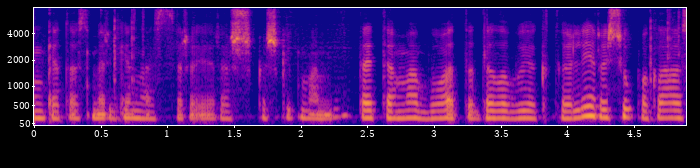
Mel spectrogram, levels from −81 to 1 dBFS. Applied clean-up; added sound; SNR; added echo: neural mask model RNNoise.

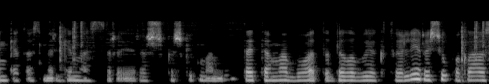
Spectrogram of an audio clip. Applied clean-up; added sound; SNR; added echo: classical method Wiener filter.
